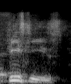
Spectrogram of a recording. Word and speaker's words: FECS: Yeah, I pronounce it feces, right? Because it feels like you're swimming in your own crap sometimes as an entrepreneur.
